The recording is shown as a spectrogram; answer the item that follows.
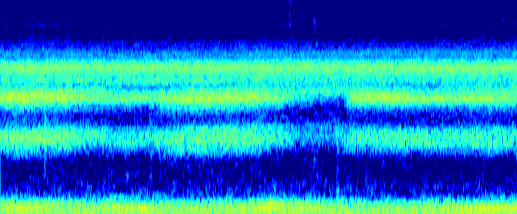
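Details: Frogs calling in rain, a dense chorus of thousands: steady layered droning trills in several pitch bands, shifting slightly after about three seconds, over a continuous low rumble of rainfall.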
